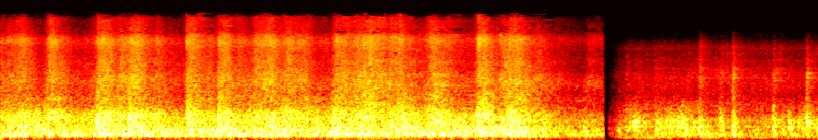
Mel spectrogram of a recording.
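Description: Kanchan Kanya Express running, heard from inside a coach at an open window: a steady rumble of wheels on rails with irregular clicks at the rail joints. About six seconds in, the noise drops sharply to a quieter run of the same sound.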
